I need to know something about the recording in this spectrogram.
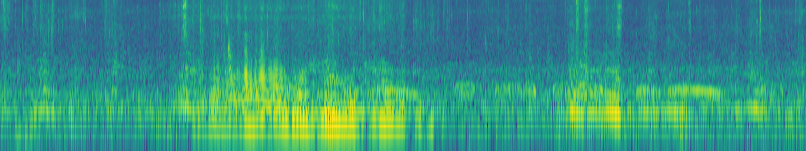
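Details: Worker honey bees moving inside an opened hive on a sunny, slightly windy day, recorded with a microphone lowered among them; a deep droning hum swells around the middle and again later, with wavering buzzes and crawling rustles.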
